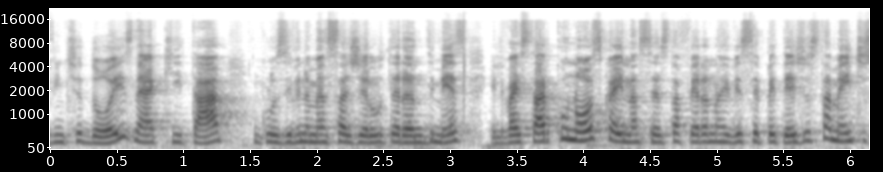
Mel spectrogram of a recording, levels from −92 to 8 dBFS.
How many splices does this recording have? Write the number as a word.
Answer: two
